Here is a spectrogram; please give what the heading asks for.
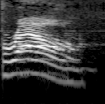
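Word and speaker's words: Brown: to a tee that's Emmet brow rhymes with clown which I'm beginning to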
